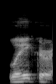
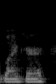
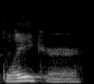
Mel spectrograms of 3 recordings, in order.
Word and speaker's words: Bleker: it's blecker is it blecker or blaker blaker actually okay because i've heard i hear everyone say blaker but i've also heard some people say blacker and it looks like blacker the people who don't know how to pronounce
